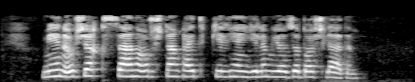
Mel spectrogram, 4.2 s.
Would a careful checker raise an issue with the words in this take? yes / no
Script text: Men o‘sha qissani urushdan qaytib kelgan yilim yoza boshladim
no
